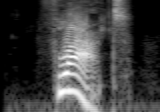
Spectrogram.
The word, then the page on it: flat: British English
